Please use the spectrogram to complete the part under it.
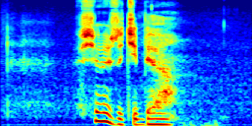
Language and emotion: Russian, sad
